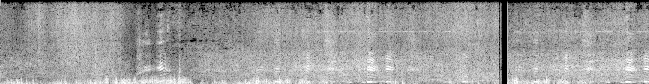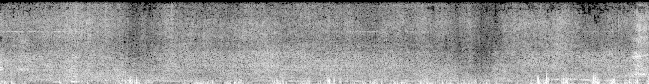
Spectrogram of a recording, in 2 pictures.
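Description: A car engine roars and revs as the car slides around on snow.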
